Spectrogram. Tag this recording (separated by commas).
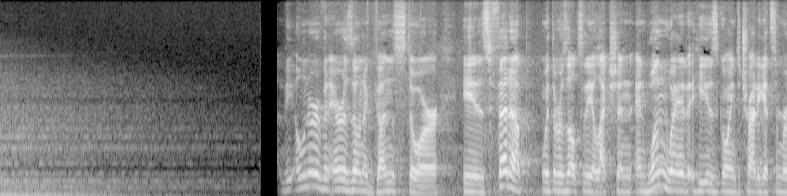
Speech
